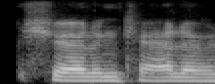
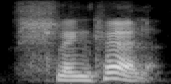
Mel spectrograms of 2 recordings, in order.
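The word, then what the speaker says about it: Schlenkerla: I mean, Schlenur is a difficult thing, a difficult word to pronounce and I've seen a variety of things, but it's definitely Schlenura as far as I'm aware.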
